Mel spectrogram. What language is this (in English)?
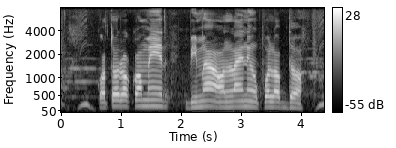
Bangla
